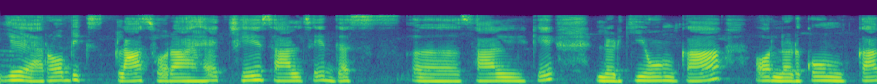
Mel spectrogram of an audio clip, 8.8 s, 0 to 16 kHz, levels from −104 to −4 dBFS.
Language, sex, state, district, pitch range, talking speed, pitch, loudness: Hindi, female, Uttar Pradesh, Jyotiba Phule Nagar, 155-170 Hz, 125 wpm, 160 Hz, -17 LUFS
